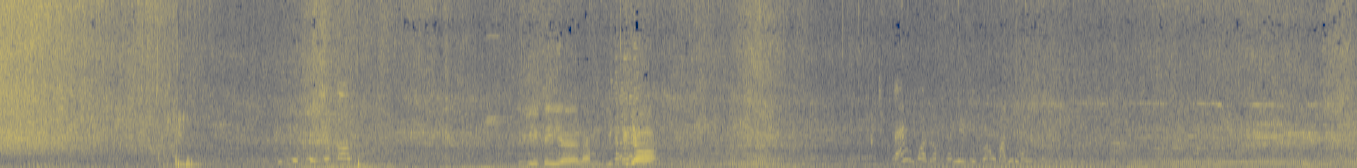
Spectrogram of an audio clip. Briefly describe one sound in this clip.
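A wood fire roars and crackles under a pan.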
